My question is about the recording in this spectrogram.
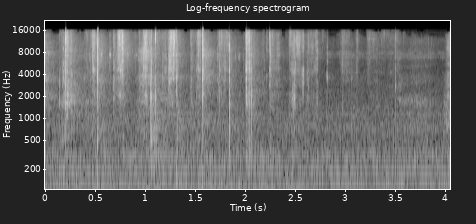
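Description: Tarot cards being shuffled and drawn by hand: a quick run of crisp card clicks and snaps that thins out after about two and a half seconds.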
